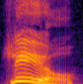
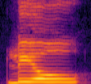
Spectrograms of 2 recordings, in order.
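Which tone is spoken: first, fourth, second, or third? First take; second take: fourth; first. First: The pitch falls sharply from high. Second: The pitch stays high and level.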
